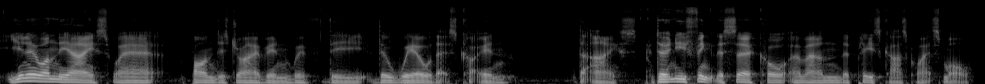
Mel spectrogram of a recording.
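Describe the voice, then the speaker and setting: Brief: male podcast co-host, very low gravelly voice, casual rambling film chat. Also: animated, unhurried. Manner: chatty, meandering with fillers and restarts.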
